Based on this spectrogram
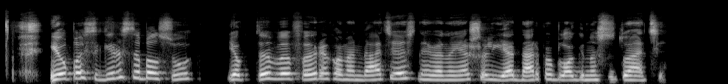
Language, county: Lithuanian, Vilnius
